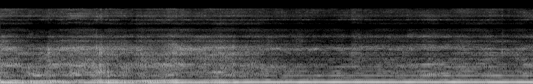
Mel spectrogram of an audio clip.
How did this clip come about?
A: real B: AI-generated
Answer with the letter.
B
